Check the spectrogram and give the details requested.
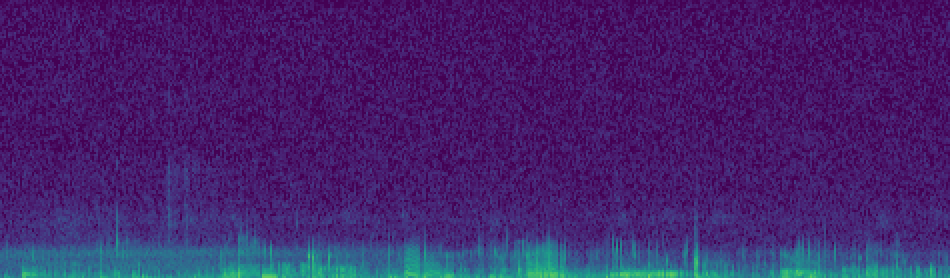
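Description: Continuous low gurgling and rumbling with bubbly squeaks and churning bursts: loud, active stomach growling after a laxative.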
